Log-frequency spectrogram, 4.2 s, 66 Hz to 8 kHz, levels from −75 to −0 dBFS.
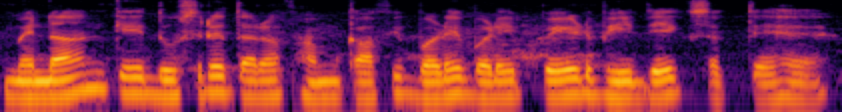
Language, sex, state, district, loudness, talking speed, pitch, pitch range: Hindi, male, Mizoram, Aizawl, -18 LUFS, 185 wpm, 130 Hz, 120-140 Hz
